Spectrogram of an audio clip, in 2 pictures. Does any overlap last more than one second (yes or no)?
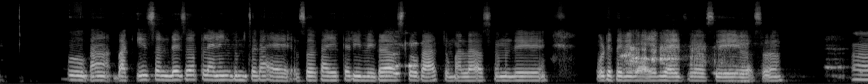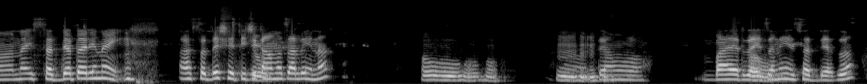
no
